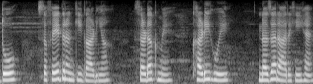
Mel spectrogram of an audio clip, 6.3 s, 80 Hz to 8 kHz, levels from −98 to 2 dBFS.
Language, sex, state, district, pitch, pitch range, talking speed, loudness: Hindi, female, Chandigarh, Chandigarh, 225 Hz, 210-240 Hz, 125 wpm, -15 LUFS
